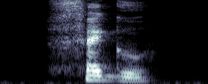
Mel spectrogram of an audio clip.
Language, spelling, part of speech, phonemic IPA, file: French, fagots, noun, /fa.ɡo/, LL-Q150 (fra)-fagots.wav
- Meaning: plural of fagot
